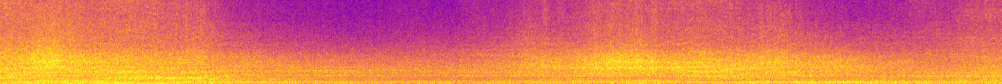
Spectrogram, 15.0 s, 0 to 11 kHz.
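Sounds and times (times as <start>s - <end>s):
freight train rumble and rail noise: 0.0s - 15.0s.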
